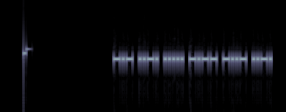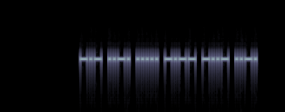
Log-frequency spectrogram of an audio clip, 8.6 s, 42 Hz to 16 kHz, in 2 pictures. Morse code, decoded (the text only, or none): KF5YXF KF5YXF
